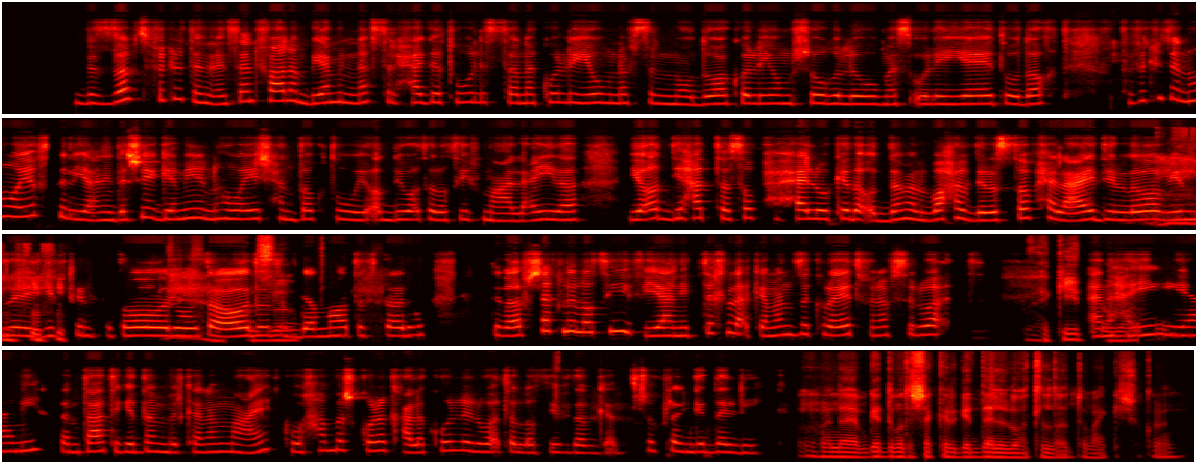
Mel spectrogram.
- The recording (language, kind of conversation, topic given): Arabic, podcast, روتين الصبح عندكم في البيت ماشي إزاي؟
- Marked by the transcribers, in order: other noise; laugh; tapping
